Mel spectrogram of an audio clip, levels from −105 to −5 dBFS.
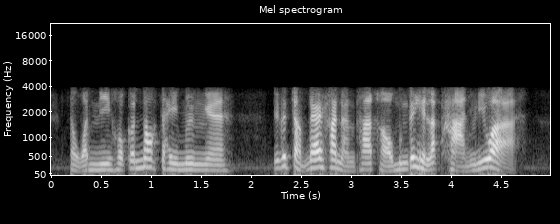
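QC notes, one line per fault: throughout: G.723.1 codec. The speech sits in a narrow band from 150 Hz to 3.6 kHz, so it sounds muffled. On top of that it has a heavy hoarse, grainy quality, and consonants smear into the vowels around them. The codec rebuilds the voice from a coarse model refreshed only every 30 ms, which fits a bitrate near 6 kbit/s. Plain telephone band-limiting would leave consonants crisp within the band, but here they blur.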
